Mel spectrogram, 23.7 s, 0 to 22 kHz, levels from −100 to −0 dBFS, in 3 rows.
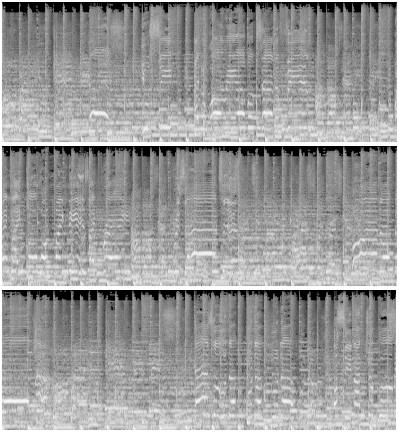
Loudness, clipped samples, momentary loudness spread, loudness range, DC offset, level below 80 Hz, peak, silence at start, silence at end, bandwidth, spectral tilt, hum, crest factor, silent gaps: -9 LUFS; under 0.1%; 4 LU; 1 LU; under 0.1%; -20 dBFS; 0 dBFS; 0 s; 0 s; over 20 kHz; -4.5 dB/octave; none; 8 dB; none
